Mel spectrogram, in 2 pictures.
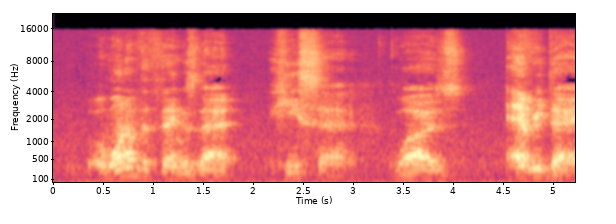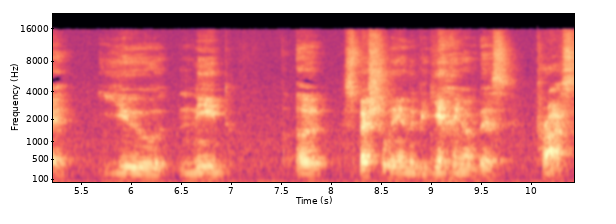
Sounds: Speech

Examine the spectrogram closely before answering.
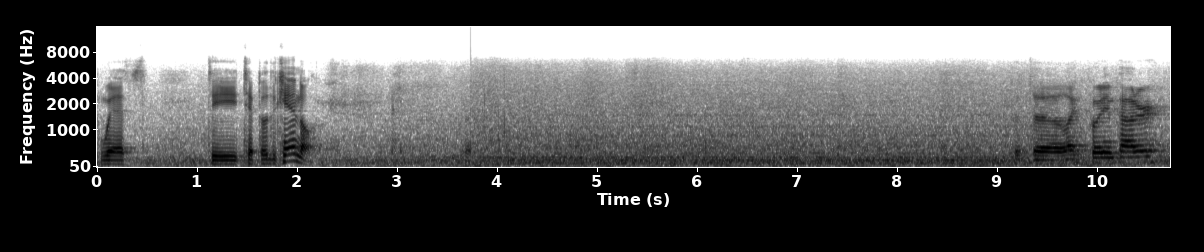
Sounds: Speech

